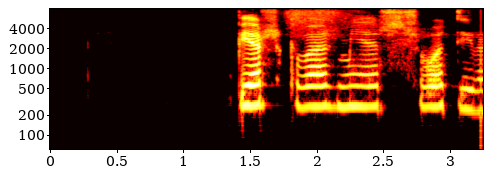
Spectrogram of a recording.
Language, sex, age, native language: Icelandic, female, 10, Icelandic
